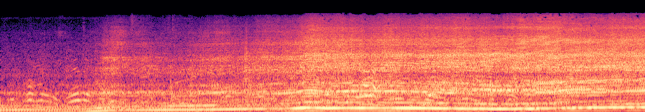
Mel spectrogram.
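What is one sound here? A rally car engine roars and revs as it approaches.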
